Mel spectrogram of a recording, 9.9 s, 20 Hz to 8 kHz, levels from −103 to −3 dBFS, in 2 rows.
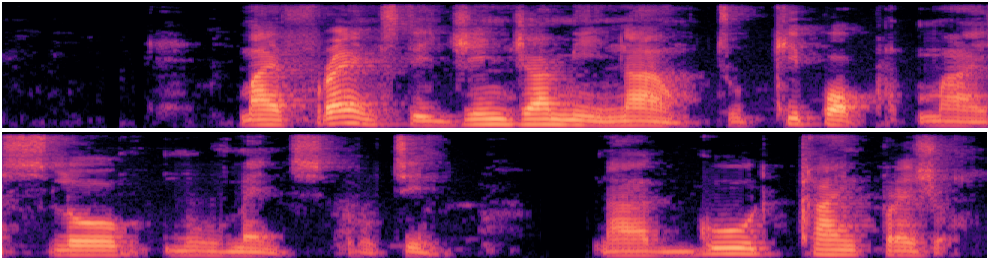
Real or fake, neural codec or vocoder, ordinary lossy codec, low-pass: real; none; none; 7.2 kHz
